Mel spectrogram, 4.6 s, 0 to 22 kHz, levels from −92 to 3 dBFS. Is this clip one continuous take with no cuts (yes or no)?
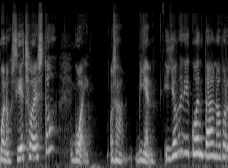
no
